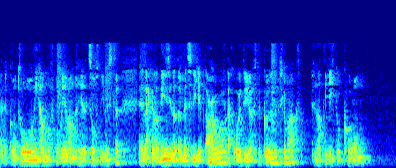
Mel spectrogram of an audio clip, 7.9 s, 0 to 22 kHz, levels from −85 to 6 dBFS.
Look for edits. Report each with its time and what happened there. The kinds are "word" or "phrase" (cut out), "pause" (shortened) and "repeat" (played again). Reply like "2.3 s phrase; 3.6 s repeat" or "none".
2.7 s pause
